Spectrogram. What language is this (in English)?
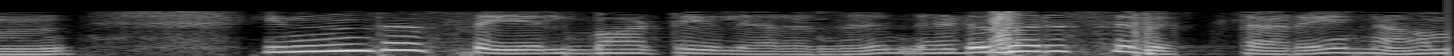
Tamil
